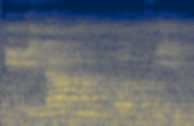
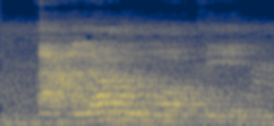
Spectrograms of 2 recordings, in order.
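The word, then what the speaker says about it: أعلام الموقعين: Some scholars call it I'lam al-Muwaqqi'in, but the correct pronunciation is A'lam al-Muwaqqi'in.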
